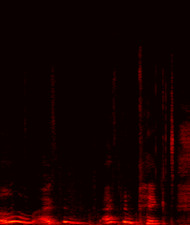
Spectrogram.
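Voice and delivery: bashful little voice. Retelling opening a package of presents: imitating own sheepish reaction. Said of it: "felt very just kind of sheepish".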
